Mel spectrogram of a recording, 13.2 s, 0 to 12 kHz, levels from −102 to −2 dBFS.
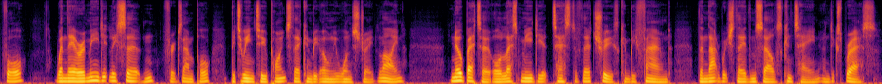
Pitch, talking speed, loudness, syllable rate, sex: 120 Hz, 170 wpm, -19 LUFS, 5.3 syllables/s, male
